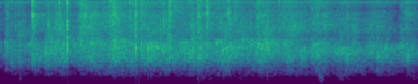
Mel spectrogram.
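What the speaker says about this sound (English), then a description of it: "Can I just get a bigger round of applause," A conference audience applauds steadily at the end of a talk, a dense, even wash of many hands clapping at a moderate distance for several seconds, with no speech over it.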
